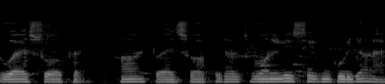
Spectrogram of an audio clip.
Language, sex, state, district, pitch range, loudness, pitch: Hindi, male, Bihar, Araria, 120-125 Hz, -40 LUFS, 120 Hz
